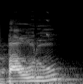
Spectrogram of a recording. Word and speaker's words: Bauru: Então as palavras na língua portuguesa podem ser oxítonas quando a última sílaba é tônica, por exemplo, a palavra Bauru. A sílaba tônica é uru, oxítona.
